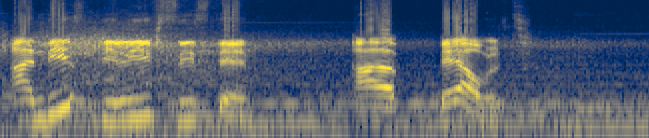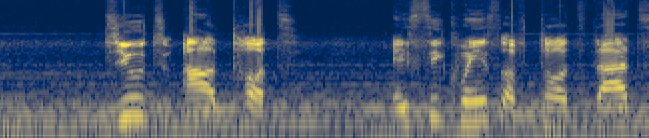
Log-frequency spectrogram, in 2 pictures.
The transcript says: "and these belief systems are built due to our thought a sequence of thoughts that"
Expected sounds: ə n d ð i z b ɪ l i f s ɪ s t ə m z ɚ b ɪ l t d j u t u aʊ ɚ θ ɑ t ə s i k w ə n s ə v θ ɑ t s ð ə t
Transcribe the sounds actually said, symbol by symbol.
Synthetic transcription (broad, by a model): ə n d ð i s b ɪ l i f s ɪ s t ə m ɚ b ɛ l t d j u t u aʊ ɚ t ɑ t ə s i k w ə n s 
